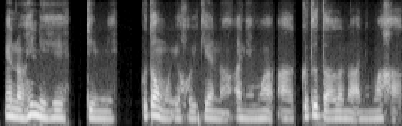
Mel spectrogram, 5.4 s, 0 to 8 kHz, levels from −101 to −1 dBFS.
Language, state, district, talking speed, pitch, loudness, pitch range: Sumi, Nagaland, Dimapur, 165 wpm, 130 Hz, -21 LUFS, 120-145 Hz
